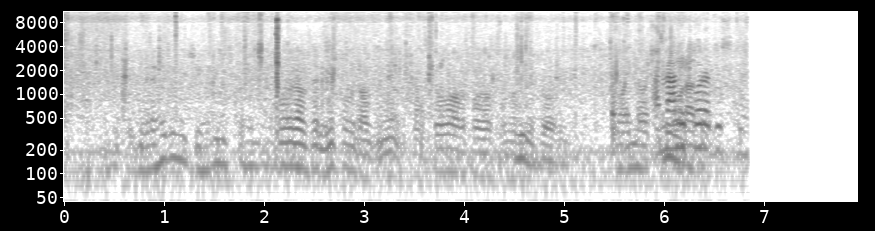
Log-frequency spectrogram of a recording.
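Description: Men talk close by, outdoors.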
